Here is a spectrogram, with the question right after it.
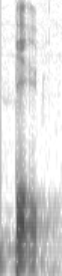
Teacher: We do something that the Dutch do, which is a double glottal stop, which basically means you open your throat twice.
